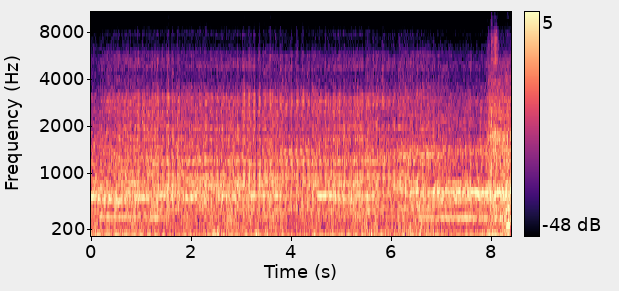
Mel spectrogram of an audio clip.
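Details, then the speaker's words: BMW-shop vehicle idling: steady whirring whine with a fast rough rattle on top. The alternator is noisy when spinning and the noise can be heard when it is wiggled; replacement is recommended pending further checks. "So this is the alternator, the Bowie has legs. So every time it spins, it makes a loud noise, but you can kind of hear it when I wiggle it."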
